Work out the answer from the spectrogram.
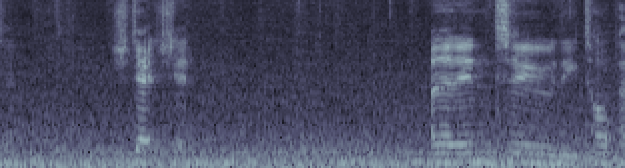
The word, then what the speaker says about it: Szczecin: It's so it's sh and then chet in. There you go. Szczecin. Szczecin.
